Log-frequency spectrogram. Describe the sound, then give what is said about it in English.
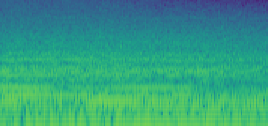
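A race car's engine drones steadily as it leaves the pit box onto a soaking wet road track, a sustained harmonic hum at constant loudness with a faint whir, no voices. “Your car leaves your pit box to drive back onto the soaking road track.”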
